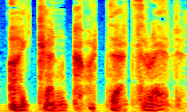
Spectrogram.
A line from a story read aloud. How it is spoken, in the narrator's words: Pilate shuddered and answered through his teeth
